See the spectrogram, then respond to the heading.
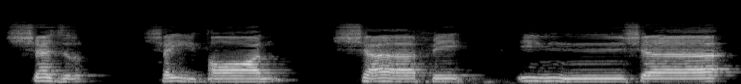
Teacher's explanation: شین کی آواز ہمیشہ منہ میں پھیل کر نکلتی ہے، جیسے شجر، شیطان، شافی، انشاء۔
